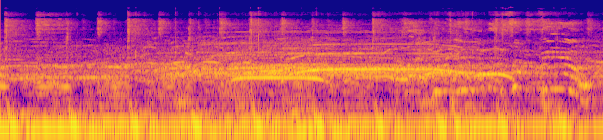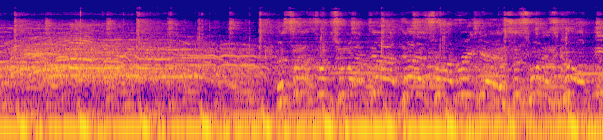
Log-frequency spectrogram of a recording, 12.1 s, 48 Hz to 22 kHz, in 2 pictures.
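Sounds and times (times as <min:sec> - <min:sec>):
audience cheering: 0:00.0 - 0:12.0.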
